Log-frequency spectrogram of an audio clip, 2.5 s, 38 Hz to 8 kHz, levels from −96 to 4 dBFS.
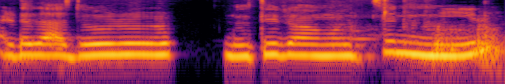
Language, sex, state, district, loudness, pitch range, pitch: Bengali, female, West Bengal, North 24 Parganas, -15 LUFS, 235-255 Hz, 245 Hz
